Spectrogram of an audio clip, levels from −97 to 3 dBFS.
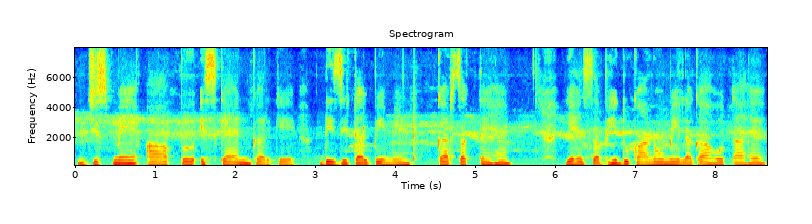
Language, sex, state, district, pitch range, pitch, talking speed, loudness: Hindi, female, Rajasthan, Bikaner, 175-195 Hz, 185 Hz, 110 wpm, -17 LUFS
